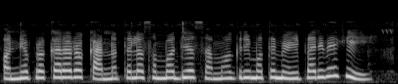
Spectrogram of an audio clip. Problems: constant background noise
